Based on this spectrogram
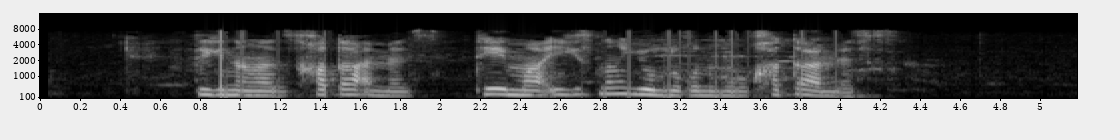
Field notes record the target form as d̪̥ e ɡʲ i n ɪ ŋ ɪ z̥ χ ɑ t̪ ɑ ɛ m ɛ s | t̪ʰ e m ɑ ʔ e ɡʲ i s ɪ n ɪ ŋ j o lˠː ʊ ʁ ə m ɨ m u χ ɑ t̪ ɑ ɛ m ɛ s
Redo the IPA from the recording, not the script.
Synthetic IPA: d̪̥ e ɡʲ i n ɪ ŋ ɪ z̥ χ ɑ t̪ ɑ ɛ m ɛ s | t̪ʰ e m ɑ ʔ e ɡʲ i s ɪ n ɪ ŋ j o lˠː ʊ ʁ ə n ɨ m u χ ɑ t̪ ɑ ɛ m ɛ s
